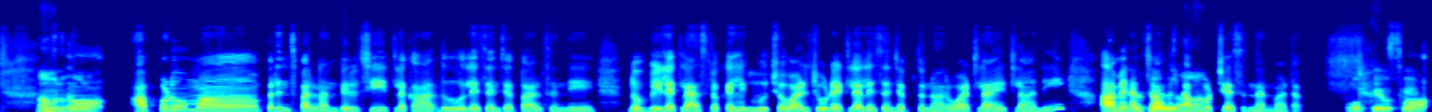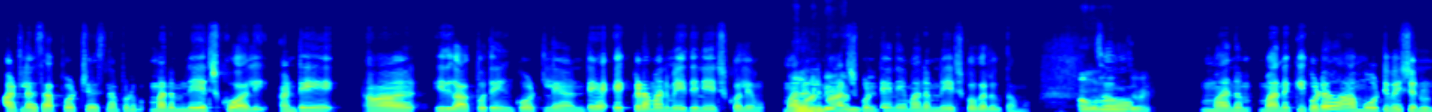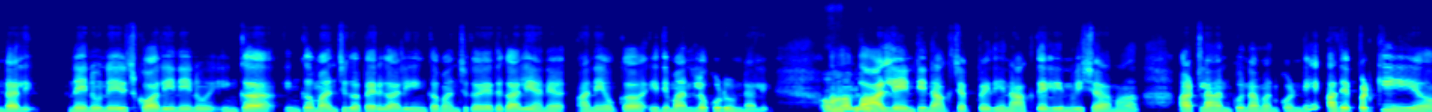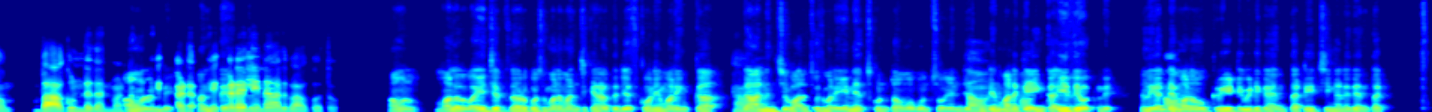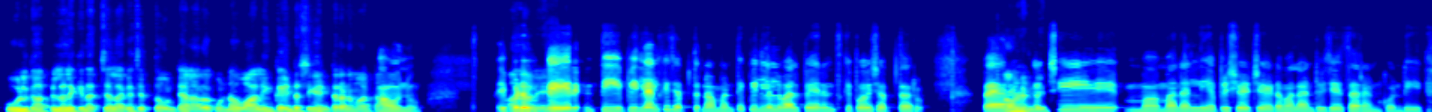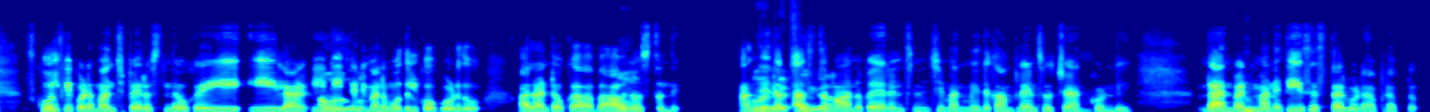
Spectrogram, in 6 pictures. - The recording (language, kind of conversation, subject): Telugu, podcast, మీరు ఇతరుల పనిని చూసి మరింత ప్రేరణ పొందుతారా, లేక ఒంటరిగా ఉన్నప్పుడు ఉత్సాహం తగ్గిపోతుందా?
- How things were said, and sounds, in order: in English: "సో"; in English: "ప్రిన్సిపల్"; in English: "లెసన్"; in English: "క్లాస్‌లోకెళ్లి"; in English: "లెసన్"; in English: "సపోర్ట్"; in English: "సో"; in English: "సపోర్ట్"; in English: "సో"; in English: "ఈజీ"; in English: "క్రియేటివిటీ‌గా"; lip smack; in English: "కూల్‌గా"; in English: "ఇంట్రెస్ట్‌గా"; in English: "పేరెంట్స్‌కి"; tapping; in English: "అప్రిషియేట్"; in English: "పేరెంట్స్"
